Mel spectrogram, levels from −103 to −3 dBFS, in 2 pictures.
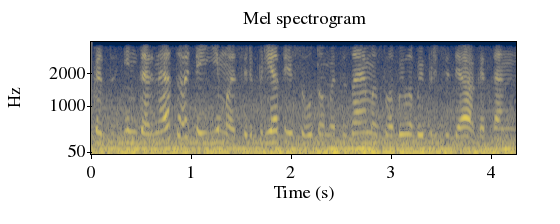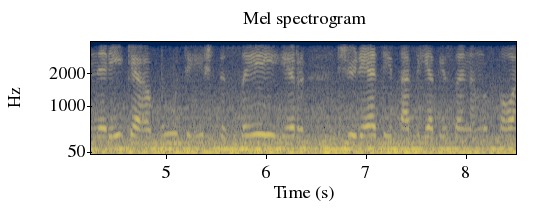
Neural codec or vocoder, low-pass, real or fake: none; 3.6 kHz; real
